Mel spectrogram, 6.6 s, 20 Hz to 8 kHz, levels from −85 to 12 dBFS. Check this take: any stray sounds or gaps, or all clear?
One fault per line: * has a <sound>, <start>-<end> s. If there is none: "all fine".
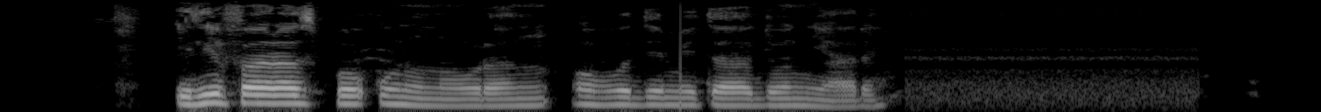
all fine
